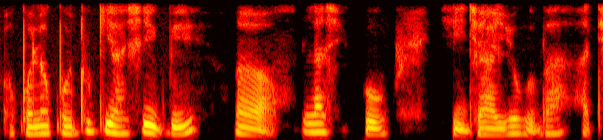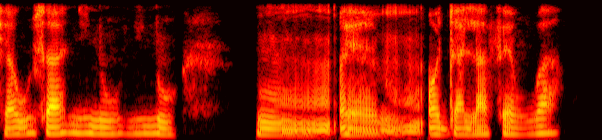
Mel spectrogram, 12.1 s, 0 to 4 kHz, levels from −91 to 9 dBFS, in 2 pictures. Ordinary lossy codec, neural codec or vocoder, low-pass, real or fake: none; none; 3.6 kHz; real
